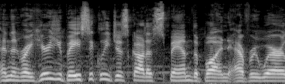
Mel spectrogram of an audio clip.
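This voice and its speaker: This man talks at a very fast pace with a high pitch and ordinary pitch variation. Noticeable background noise runs under his voice. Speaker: gaming YouTuber. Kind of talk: gameplay commentary. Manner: animated; stuttering, halting.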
